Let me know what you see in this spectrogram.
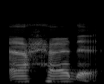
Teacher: আহাদ ডালটা কলকলা করতে হবে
